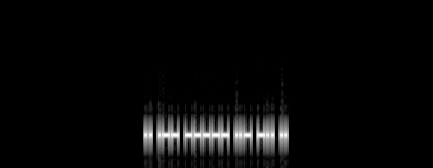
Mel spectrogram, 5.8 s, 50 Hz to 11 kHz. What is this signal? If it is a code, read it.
Morse code, heard as a keyed tone, about 40 wpm, 700 Hz. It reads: IW0UDI
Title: DXCC-100 Call Signs - 6 Characters - Repeated 2x - 40wpm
